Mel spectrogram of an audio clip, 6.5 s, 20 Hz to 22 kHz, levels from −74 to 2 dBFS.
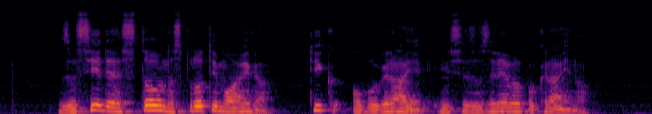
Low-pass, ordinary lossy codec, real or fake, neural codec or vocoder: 19.8 kHz; none; real; none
